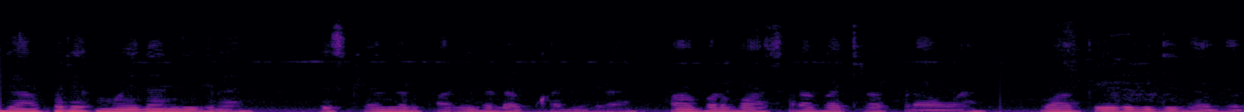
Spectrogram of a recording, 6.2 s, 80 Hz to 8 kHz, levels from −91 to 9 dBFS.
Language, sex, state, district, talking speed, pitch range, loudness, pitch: Hindi, male, Bihar, Lakhisarai, 290 wpm, 130-145 Hz, -47 LUFS, 140 Hz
